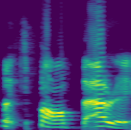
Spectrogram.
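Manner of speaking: exaggerated, laid-on-thick posh English accent, pitched high. Retelling a film scene, quoting Hermione in her biggest English accent. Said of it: "in the biggest English feminist accent she can do".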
